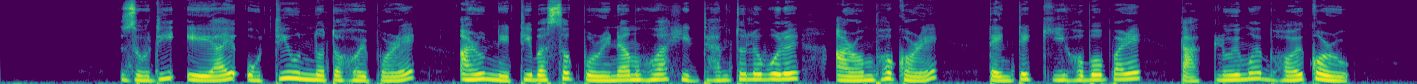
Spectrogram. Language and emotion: Assamese, fearful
